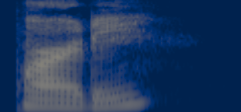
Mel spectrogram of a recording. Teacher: One more example of where we often see the flap T in English is when you have an R before the T.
